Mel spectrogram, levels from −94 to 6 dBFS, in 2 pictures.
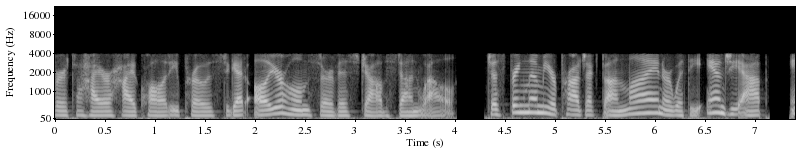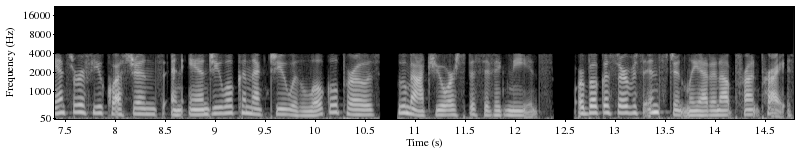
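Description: Speech clip with nothing technically wrong to report.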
